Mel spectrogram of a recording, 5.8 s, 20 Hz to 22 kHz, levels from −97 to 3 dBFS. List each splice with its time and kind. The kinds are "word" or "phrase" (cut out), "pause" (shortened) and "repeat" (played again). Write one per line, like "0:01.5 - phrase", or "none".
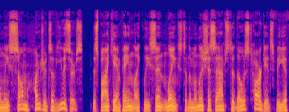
0:01.7 - pause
